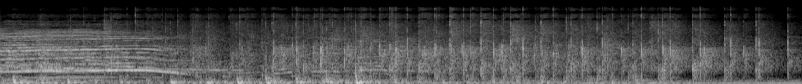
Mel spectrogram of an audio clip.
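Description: A drawn-out cheer from a man, falling in pitch, followed by a group of people applauding for several seconds.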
